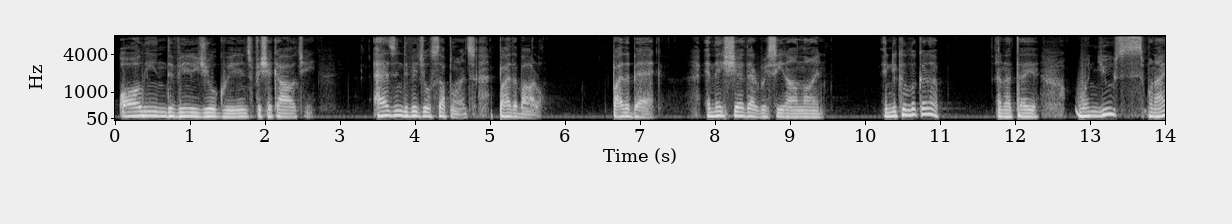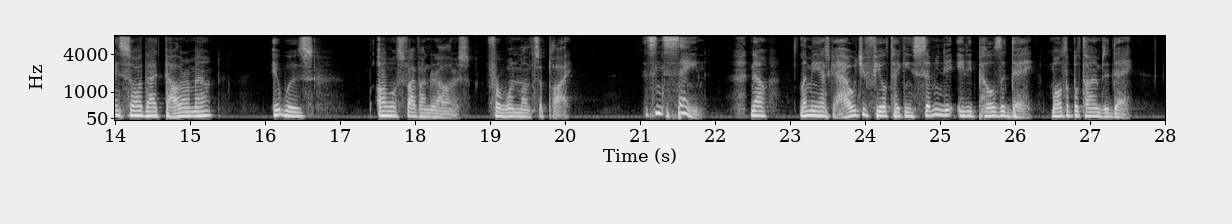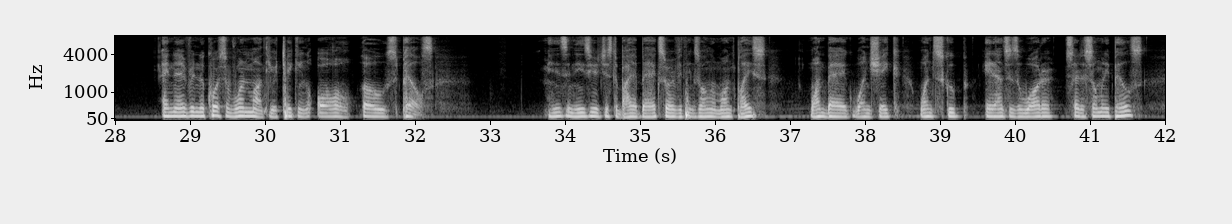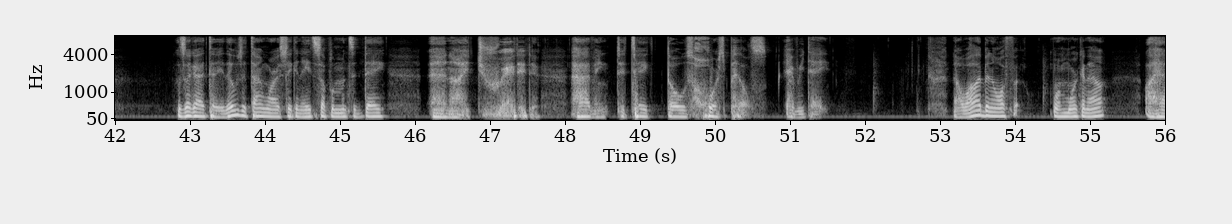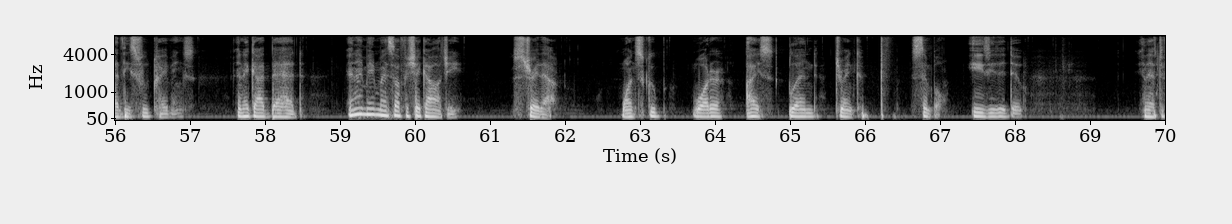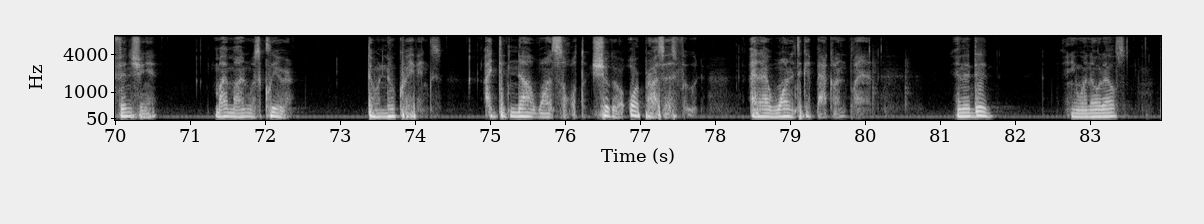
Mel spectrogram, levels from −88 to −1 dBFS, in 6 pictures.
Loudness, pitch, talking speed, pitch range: -17 LUFS, 130 Hz, 150 wpm, 125-145 Hz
